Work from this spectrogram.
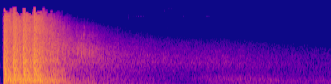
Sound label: Machine Gun Sngl Burst; bursts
